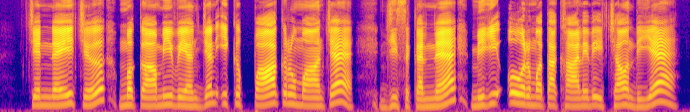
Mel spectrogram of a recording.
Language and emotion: Dogri, happy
